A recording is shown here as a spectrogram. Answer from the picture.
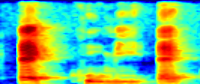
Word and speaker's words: eccomi: Eccomi, quindi l'accento poi cade sulla e, ok?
